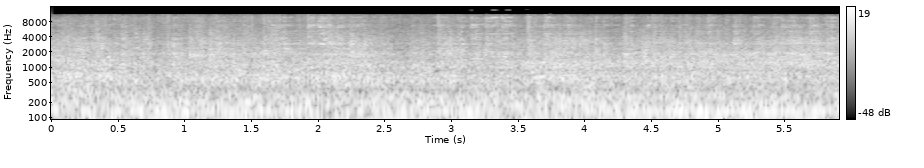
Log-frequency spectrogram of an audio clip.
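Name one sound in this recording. A truck rolls away with engine rumbling.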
